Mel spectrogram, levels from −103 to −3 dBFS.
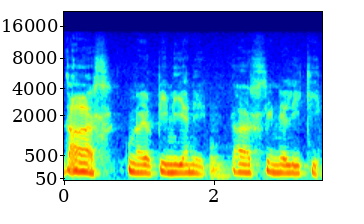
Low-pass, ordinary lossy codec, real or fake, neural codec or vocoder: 14.4 kHz; AAC, 96 kbps; real; none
